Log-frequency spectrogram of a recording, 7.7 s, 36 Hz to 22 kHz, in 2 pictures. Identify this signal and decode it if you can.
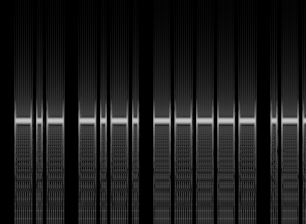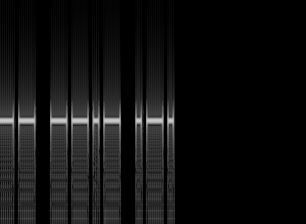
Morse code, heard as a keyed tone, about 18 wpm, 700 Hz. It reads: KC0JQR
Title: Speed Racing - USA 2x3 Call Signs 15wpm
